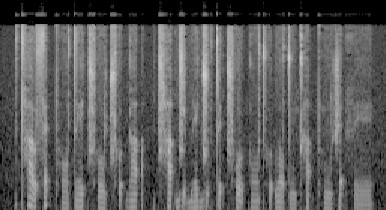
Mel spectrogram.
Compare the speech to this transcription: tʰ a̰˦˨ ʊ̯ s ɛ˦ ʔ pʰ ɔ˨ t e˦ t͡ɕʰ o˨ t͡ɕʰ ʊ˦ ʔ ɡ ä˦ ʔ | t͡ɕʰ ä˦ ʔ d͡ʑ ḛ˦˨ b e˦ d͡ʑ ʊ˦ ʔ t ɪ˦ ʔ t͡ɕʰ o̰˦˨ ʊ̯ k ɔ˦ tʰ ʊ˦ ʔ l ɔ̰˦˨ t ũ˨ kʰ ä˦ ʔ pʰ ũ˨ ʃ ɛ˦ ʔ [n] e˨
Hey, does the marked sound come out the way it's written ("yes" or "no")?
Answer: no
